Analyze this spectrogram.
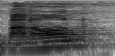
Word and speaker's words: banan: Banan, which means banana, but if you pronounce it banan, it means the track.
